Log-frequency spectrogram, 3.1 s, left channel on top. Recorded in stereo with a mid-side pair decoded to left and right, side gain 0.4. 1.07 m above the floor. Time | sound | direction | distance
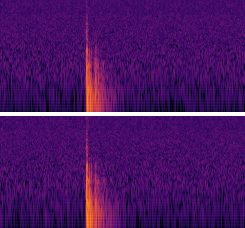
1.1 | a thud | 40° right | 1.0 m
